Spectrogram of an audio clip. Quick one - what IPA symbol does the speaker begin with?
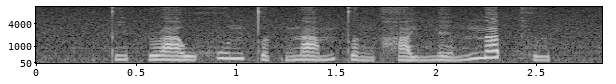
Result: t̪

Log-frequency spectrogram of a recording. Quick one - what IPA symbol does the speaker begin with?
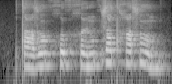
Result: tˤ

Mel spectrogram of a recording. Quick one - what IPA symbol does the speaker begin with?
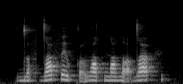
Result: d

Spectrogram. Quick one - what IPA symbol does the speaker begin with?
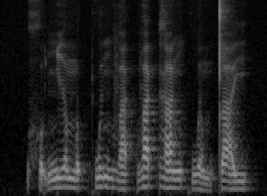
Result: x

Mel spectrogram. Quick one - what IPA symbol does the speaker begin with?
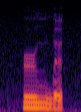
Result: ɹ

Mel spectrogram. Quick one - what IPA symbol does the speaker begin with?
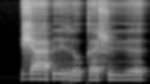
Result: ʒ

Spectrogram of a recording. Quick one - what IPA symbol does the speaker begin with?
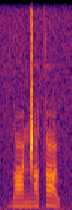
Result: dˤ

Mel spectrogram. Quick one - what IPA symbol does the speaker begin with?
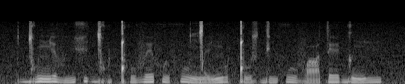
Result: ɡ͡ǀ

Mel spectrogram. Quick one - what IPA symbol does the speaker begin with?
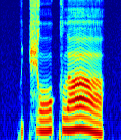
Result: t͡ɕ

